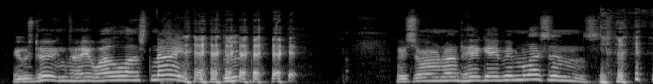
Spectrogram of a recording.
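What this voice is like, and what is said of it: Good impression of Dr. Loomis. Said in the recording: “My Loomis impression. ... That's very good, that. It's better than Malcolm McDowell's impression.”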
